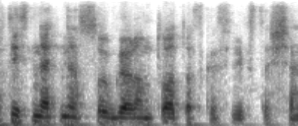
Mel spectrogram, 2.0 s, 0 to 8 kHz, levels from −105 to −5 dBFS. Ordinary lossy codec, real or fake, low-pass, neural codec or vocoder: Opus, 32 kbps; real; 7.2 kHz; none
